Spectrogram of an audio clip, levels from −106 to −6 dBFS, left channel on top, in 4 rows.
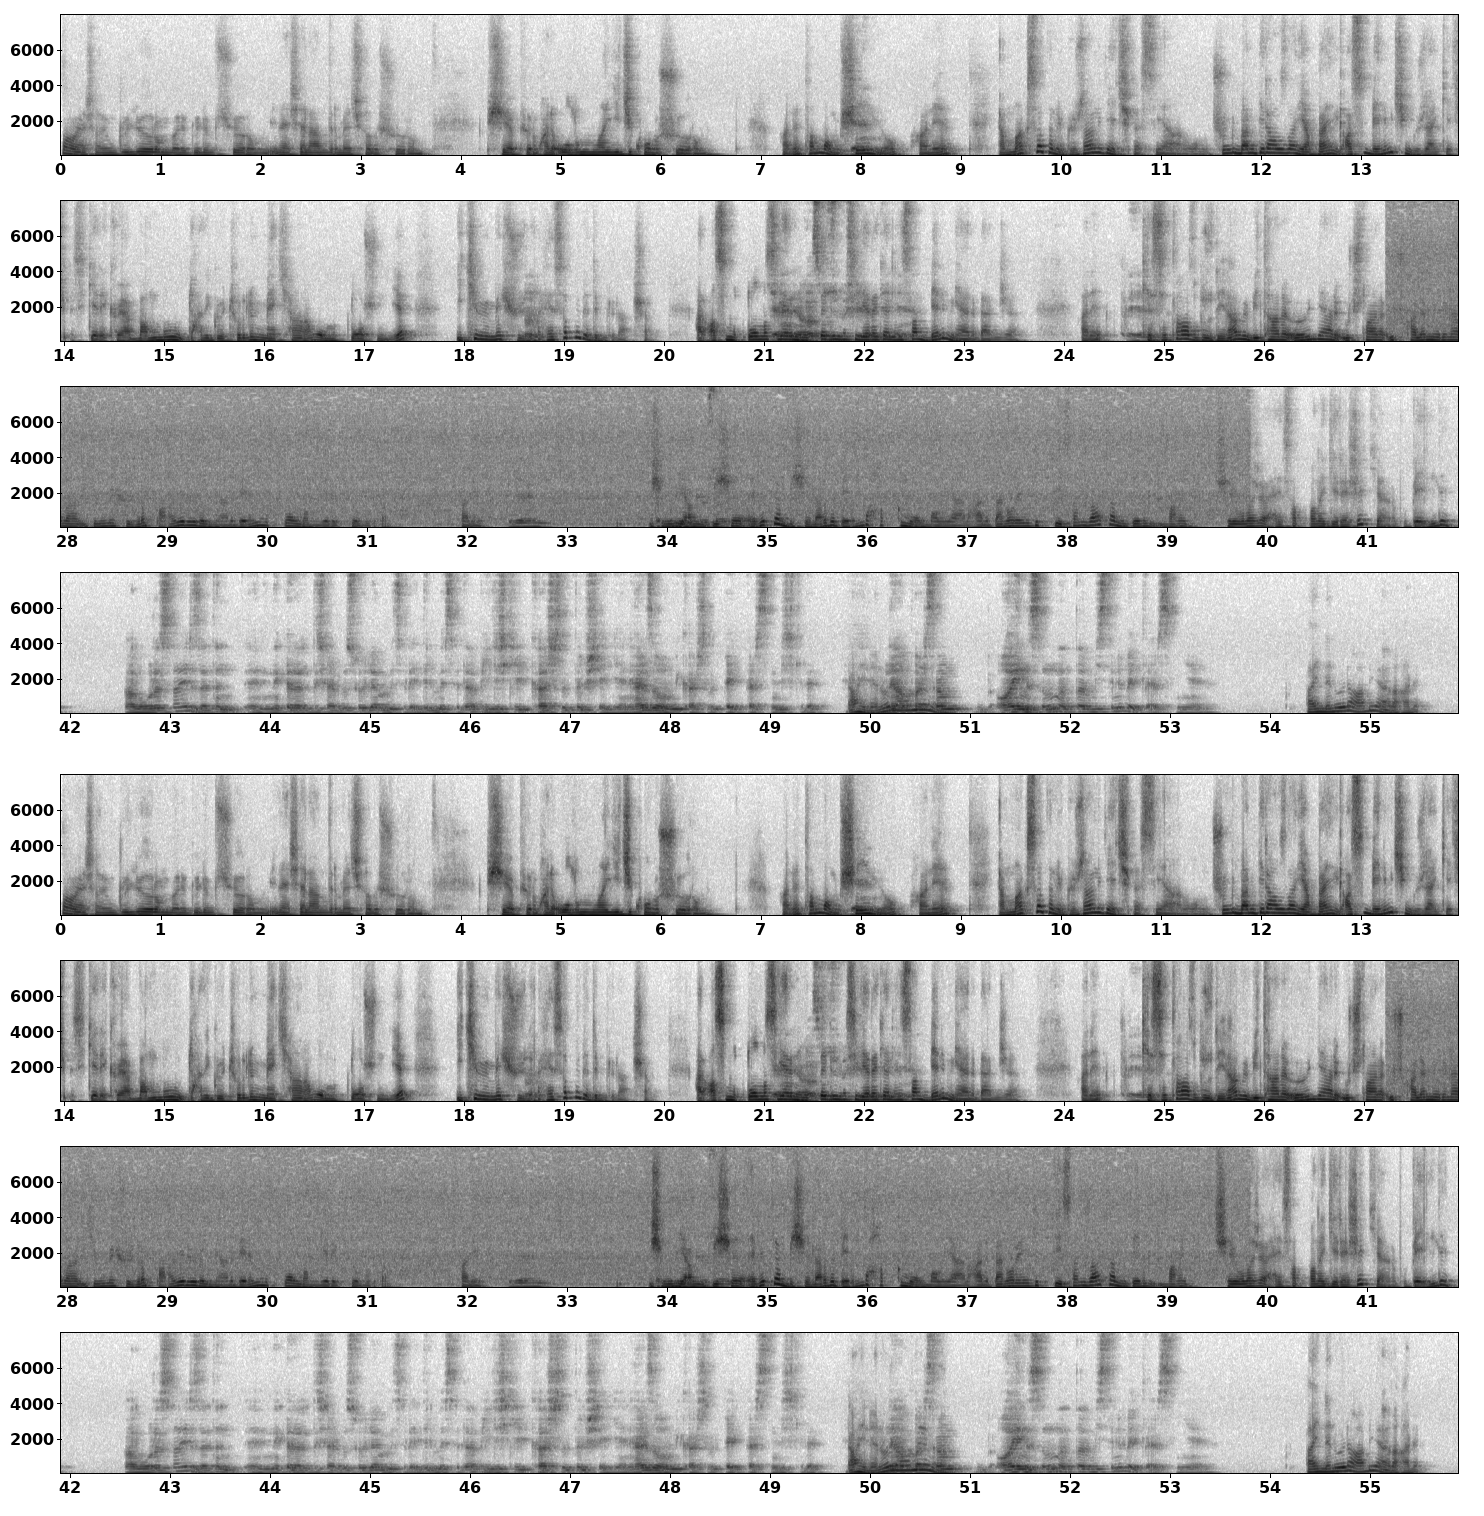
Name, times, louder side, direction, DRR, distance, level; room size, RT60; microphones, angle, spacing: voice 1, 0.0-3.6 4.3-6.5 7.2-19.9 20.3-23.6 24.2-24.4 24.8-31.3 31.9-32.2 33.8-41.8 49.8-50.8 54.4-55.5, right 2 dB, 60° right, 0.8 m, -24 dB
voice 2, 7.7-8.2 18.6-18.8 21.0-22.6 24.6-25.0 32.4-32.8 33.9-34.7 42.5-49.5 50.1-53.4, left 1 dB, 15° left, 4.7 m, -34 dB
sound 1, 27.2-39.8, right 1 dB, 5° right, 0.7 m, -39 dB
12.0 x 8.7 x 3.5 m
head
